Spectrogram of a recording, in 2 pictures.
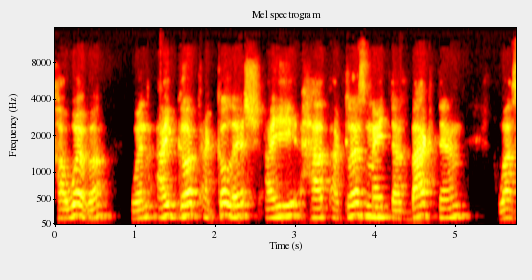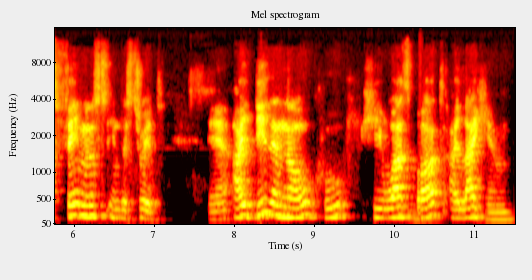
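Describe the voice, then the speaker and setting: Speaking very slowly with a Spanish accent, a man uses a high pitch and fairly even intonation. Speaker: street artist. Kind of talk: interview.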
